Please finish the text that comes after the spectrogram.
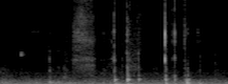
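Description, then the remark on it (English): Quick, irregular keyboard clicks, a handful of sharp key taps, with a brief soft whoosh early on and no voices, as someone types a search for the name of the Michigan athletic director. “I literally got it before I even finished typing it.”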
